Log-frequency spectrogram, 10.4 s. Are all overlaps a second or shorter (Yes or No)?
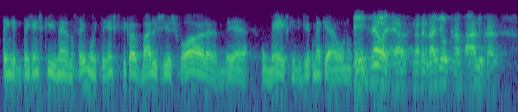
Yes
